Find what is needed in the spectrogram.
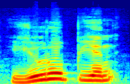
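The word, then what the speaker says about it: European: तो देखिए यूरोपियन में उच्चारण में य आ रहा है।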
